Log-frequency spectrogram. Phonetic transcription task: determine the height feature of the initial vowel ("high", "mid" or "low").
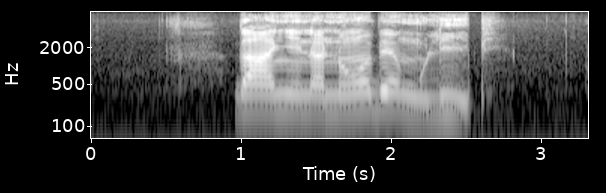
low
